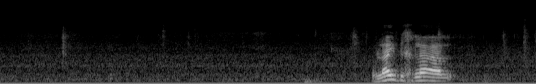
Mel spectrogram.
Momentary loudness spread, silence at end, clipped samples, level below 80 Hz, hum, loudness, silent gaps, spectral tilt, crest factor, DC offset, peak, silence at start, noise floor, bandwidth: 27 LU; 0.85 s; under 0.1%; -56 dBFS; none; -22 LUFS; none; -6.5 dB/octave; 24 dB; 2%; -6 dBFS; 0.6 s; -49 dBFS; 9 kHz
